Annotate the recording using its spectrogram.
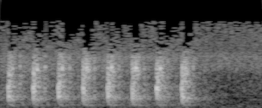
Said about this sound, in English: Fine. Let's bang on the door.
